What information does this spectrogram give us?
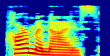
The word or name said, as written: harmonized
